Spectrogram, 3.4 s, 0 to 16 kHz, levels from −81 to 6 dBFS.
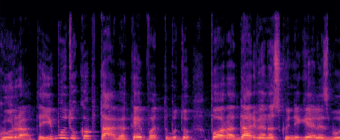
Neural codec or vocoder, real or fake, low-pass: vocoder, 48 kHz, 128 mel bands, Vocos; fake; 14.4 kHz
